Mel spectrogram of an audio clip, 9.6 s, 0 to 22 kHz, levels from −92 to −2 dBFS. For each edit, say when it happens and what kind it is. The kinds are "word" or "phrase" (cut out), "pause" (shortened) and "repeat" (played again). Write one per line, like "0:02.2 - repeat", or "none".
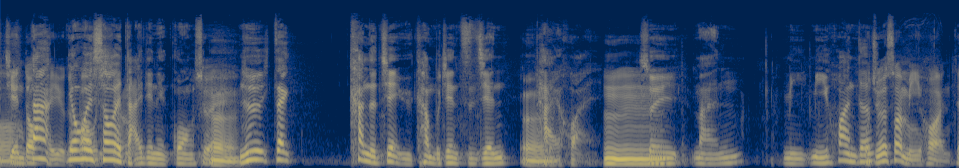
0:02.0 - word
